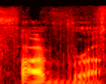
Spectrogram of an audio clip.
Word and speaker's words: Favre: So it's pronounced Favre.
